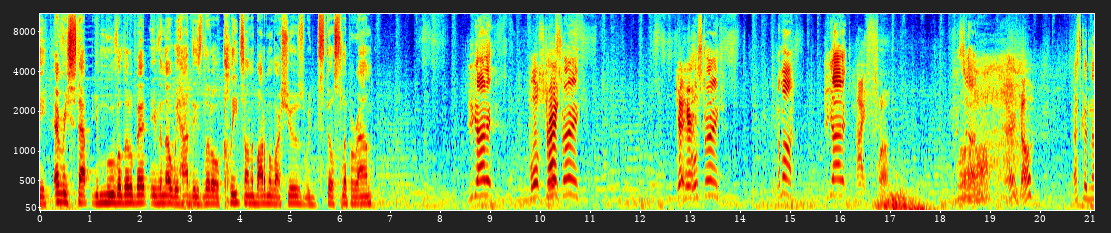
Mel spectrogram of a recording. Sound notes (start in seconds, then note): 18.4 growlrowls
